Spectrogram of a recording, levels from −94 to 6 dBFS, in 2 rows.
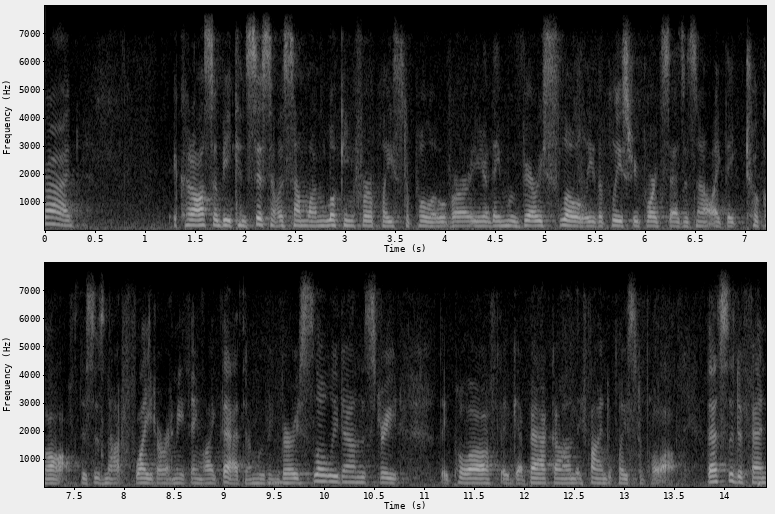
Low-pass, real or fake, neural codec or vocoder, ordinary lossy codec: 7.2 kHz; real; none; Opus, 16 kbps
